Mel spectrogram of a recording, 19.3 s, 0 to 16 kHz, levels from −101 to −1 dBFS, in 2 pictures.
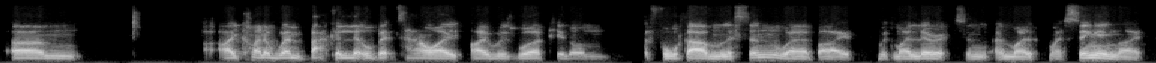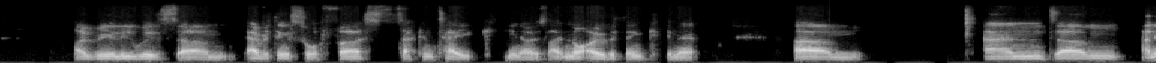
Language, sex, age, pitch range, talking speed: Arabic, male, 20-39, 95-110 Hz, 160 wpm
